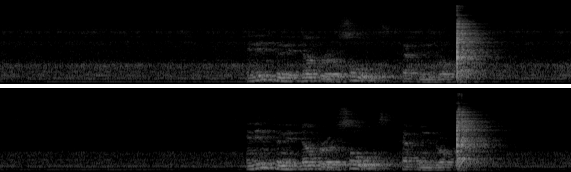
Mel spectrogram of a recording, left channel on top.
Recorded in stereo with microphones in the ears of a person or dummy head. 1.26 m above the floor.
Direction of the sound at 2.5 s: 65° right (ahead or behind).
